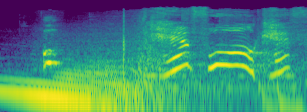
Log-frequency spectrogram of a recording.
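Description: A low tone sliding down in pitch over about a second as the picture changes, then high-pitched exclaiming voices, each call rising and falling in pitch.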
